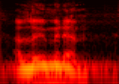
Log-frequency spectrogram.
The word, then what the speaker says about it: aluminum: we have both aluminum forgive my pronunciation in london i'm doing it the american way i'm in new york copper down by about 1.2 percent as well and commodities down two more broadly yeah aluminium a little i'm not going to pronounce it the british way do you want it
